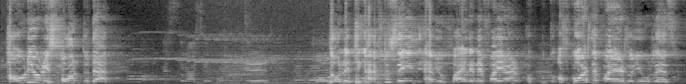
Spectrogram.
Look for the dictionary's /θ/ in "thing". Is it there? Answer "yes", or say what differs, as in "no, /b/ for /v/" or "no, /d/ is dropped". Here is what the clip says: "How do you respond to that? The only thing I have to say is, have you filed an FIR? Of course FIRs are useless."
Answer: no, /t/ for /θ/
